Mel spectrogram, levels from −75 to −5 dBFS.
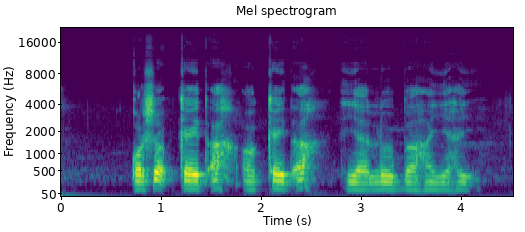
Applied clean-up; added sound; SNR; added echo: none; none; none; none.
